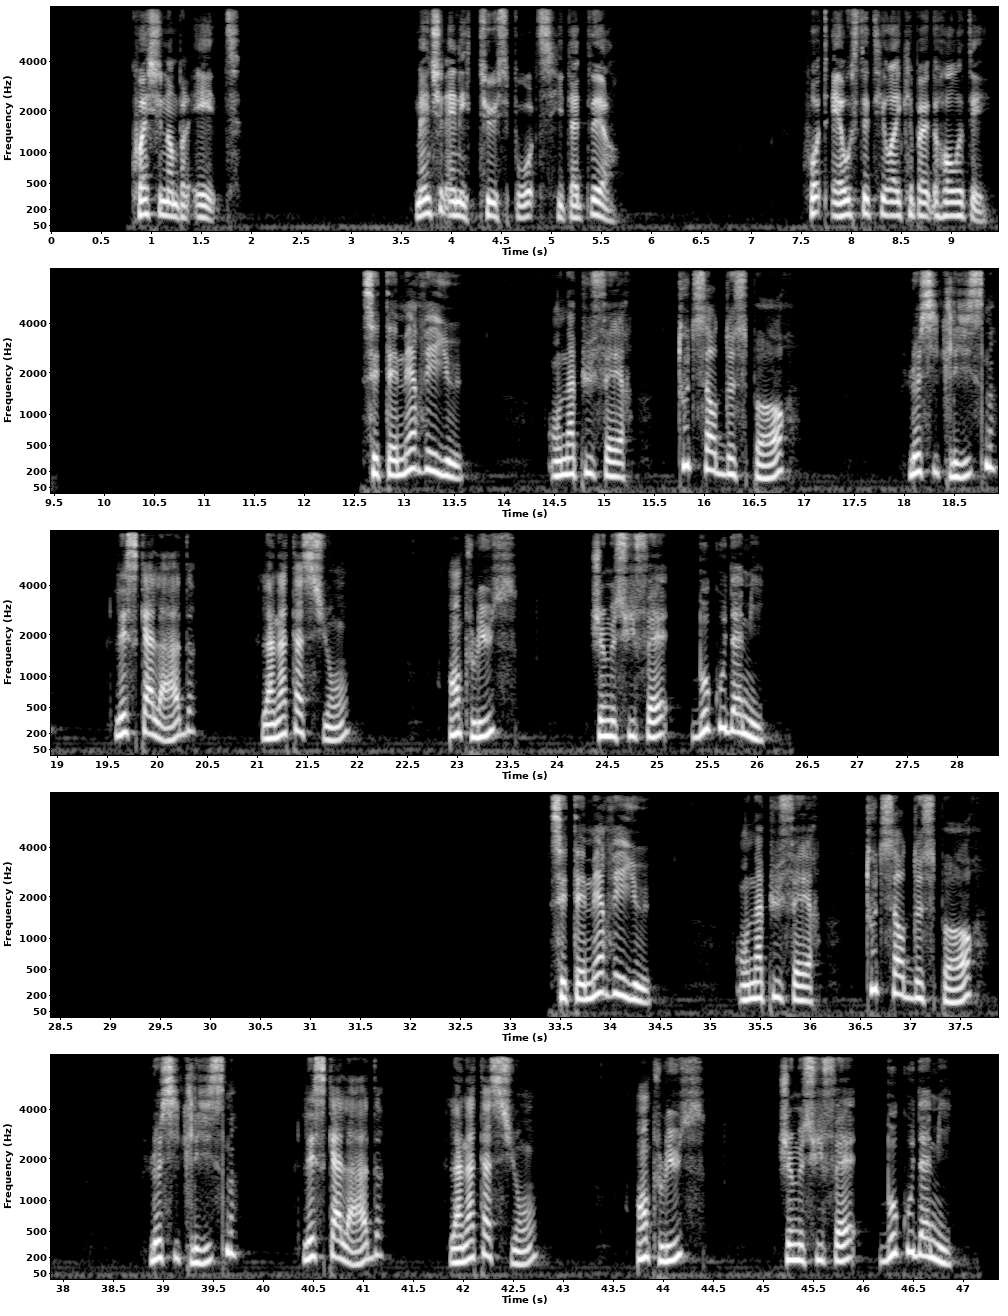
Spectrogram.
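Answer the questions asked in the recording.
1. Any two of cycling, climbing, swimming
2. He made lots of friends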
